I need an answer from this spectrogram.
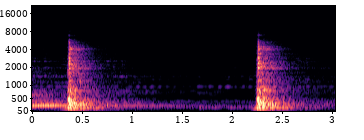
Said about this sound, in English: That is the sound of a giant pick.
